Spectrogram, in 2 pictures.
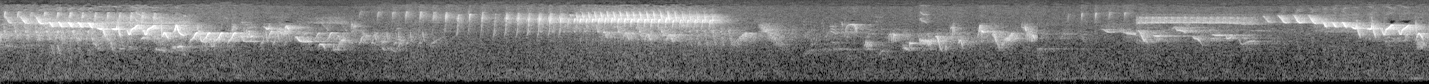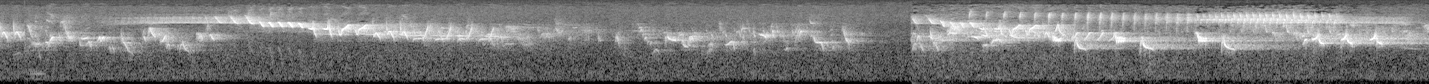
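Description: Small birds chirping and trilling in rapid warbling phrases, in several bouts with short pauses between.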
